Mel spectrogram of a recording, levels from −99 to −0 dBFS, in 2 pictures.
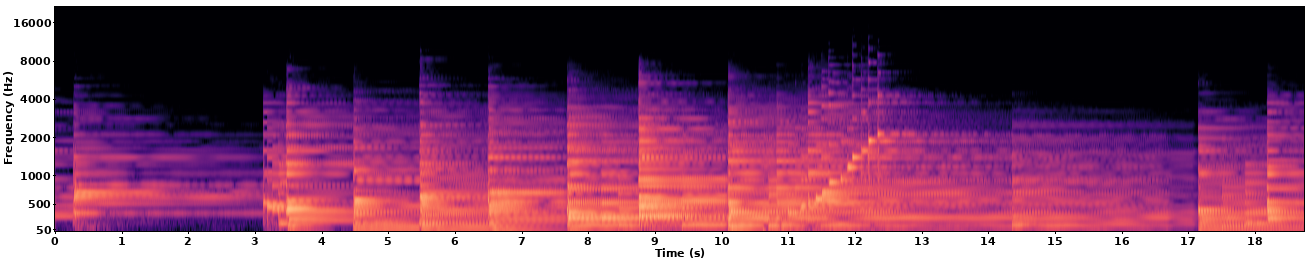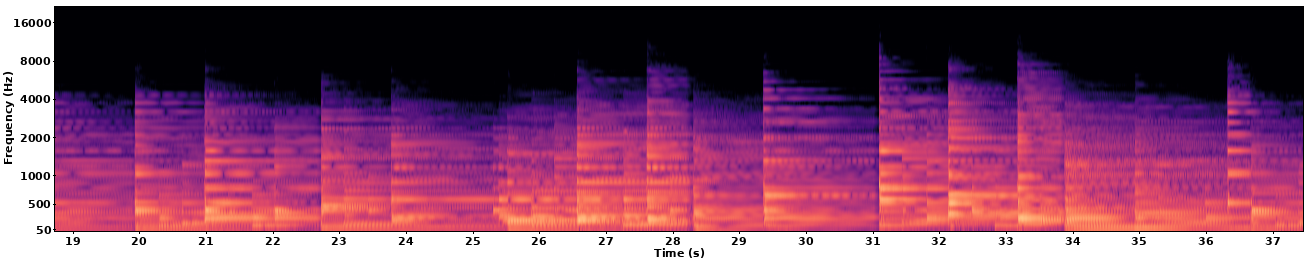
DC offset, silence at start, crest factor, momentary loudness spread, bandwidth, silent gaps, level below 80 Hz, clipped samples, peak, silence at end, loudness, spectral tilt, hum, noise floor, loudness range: under 0.1%; 0 s; 20 dB; 16 LU; 6.8 kHz; none; -46 dBFS; under 0.1%; -6 dBFS; 0 s; -25 LUFS; -9 dB/octave; none; -47 dBFS; 10 LU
